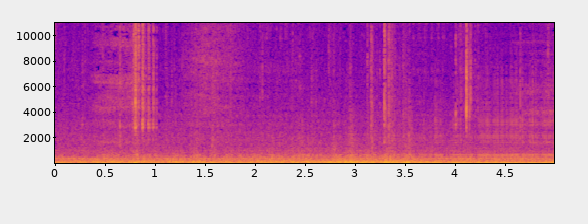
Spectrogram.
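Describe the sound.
A car's windscreen wiper running during a night drive, heard as faint, intermittent mechanical clicks and scrapes over a steady, loud, low engine rumble, with no voices.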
